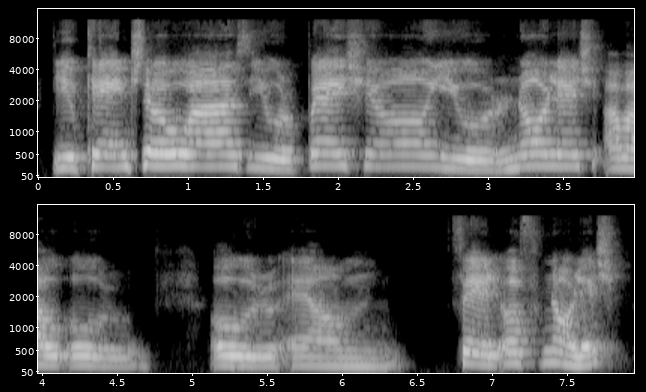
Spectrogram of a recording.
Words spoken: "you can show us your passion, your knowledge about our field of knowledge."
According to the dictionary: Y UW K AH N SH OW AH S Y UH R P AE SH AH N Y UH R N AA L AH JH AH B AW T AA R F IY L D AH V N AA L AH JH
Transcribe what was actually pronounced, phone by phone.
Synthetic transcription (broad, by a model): Y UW K AH N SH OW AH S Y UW R P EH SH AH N Y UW R N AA L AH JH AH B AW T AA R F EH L AH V N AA L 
